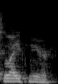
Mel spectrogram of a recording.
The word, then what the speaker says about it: Sleipnir: Sleipnir is am I pronouncing that right, Dad? Sleipnir? Sleipnir.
